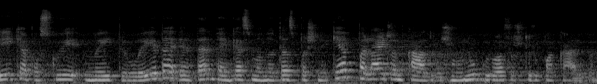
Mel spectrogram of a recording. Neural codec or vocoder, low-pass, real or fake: vocoder, 44.1 kHz, 128 mel bands every 256 samples, BigVGAN v2; 14.4 kHz; fake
